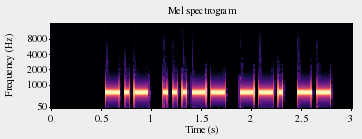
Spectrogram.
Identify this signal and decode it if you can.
Morse code, heard as a keyed tone, about 25 wpm, 700 Hz. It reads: K3GM
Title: USA Call Signs - 4 Characters - Repeated 3x - 25wpm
